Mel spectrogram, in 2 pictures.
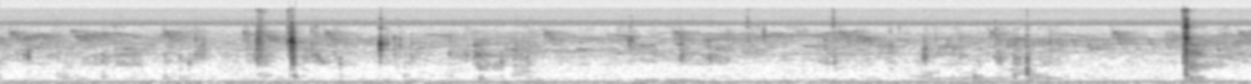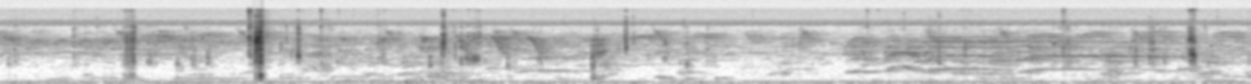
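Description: A rooster crowing once near the end, a call of about two seconds. Over a faint steady background, sharp wet clicks and smacks come a few times from eating soft Java plums close to the microphone.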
